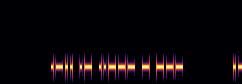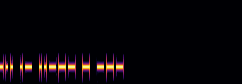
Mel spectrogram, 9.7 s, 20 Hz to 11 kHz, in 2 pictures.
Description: Morse code, heard as a keyed tone, about 25 wpm, 700 Hz. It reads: LA2TO LA2TO
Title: DXCC-100 Call Signs - 5 Characters - Repeated 2x - 25wpm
